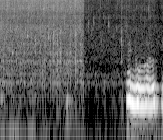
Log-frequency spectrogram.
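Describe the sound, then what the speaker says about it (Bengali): Cut vegetables with curry leaves frying in oil in a pan, a bright close sizzle for over a second that drops away, then a short clatter and a brief tonal sound near the end. "সবজিটা একটু ভাজা হোক।"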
